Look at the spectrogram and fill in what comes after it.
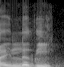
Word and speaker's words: الذی: الحمد للہ الذی اطعمنا, اور دال کو زا نہیں ہونا چاہیے, تو کوشش کریں ادائیگی بھی اچھے انداز سے ہونی چاہیے.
